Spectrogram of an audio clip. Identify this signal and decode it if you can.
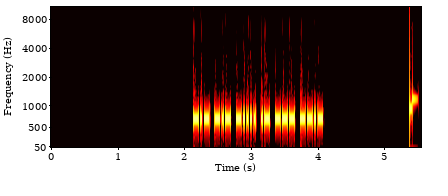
Morse code, heard as a keyed tone, about 44 wpm, 700 Hz. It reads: KK6AOQ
